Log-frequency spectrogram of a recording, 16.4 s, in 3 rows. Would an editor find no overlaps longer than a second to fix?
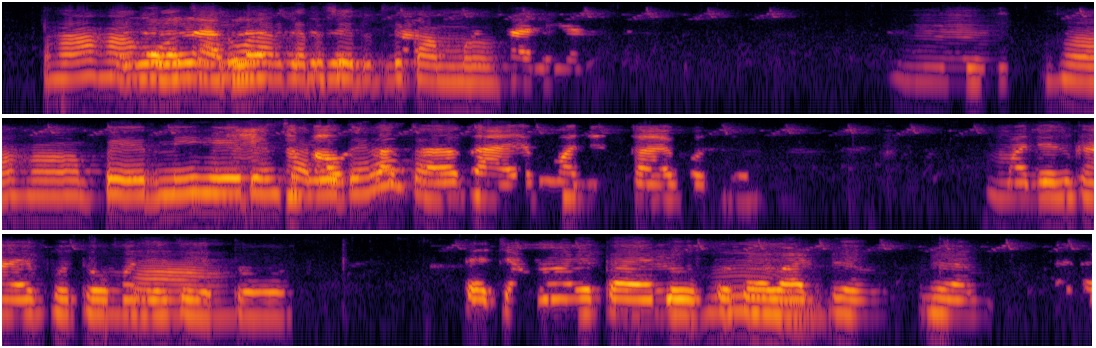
No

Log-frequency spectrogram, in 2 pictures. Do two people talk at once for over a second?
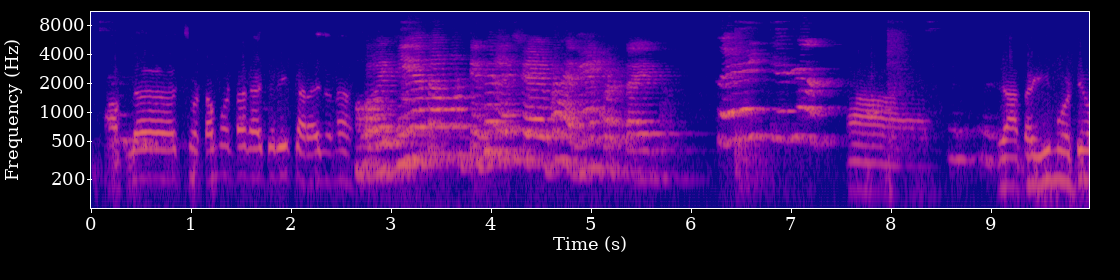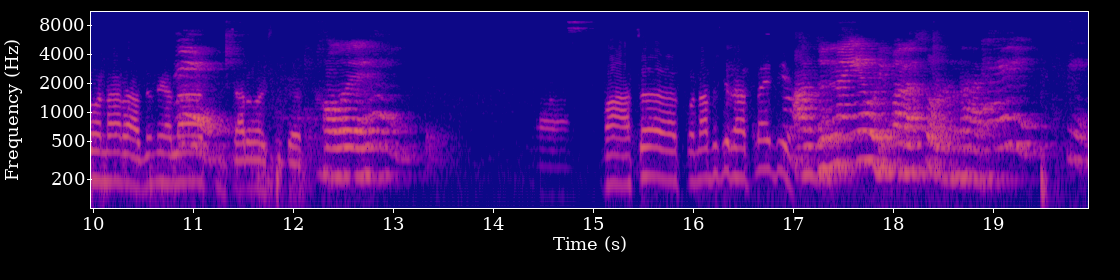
No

